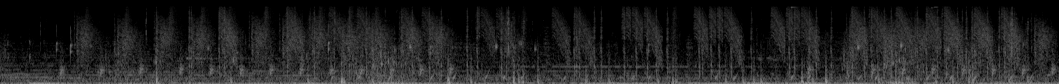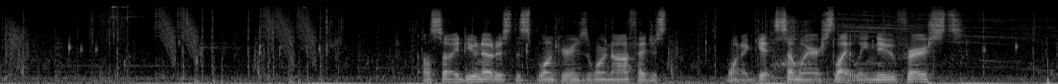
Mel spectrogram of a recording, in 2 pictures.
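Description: Quick video game hit and clatter sound effects ring out in rapid bursts.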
